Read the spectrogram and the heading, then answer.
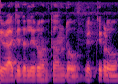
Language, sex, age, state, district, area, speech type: Kannada, male, 45-60, Karnataka, Bangalore Rural, urban, spontaneous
